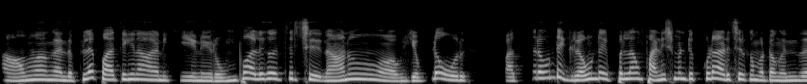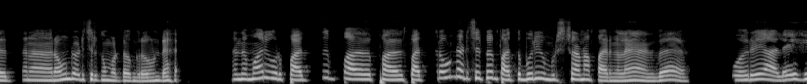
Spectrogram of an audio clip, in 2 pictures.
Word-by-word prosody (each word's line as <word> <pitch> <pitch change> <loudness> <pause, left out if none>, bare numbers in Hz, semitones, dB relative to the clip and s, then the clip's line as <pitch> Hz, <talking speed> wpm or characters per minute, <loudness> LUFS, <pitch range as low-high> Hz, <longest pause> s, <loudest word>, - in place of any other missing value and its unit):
ஆமாங்க. 210 +4 +1
அந்த 180 -1 +1
பிள்ளை 280 +5 +3
பாத்தீங்கன்னா, 235 +1 +1
அன்னைக்கு 190 -1 -4
என்னை 170 -1 0
ரொம்ப 175 - -1
அழுக 250 +1 +1
வச்சுடுச்சு. 240 -2 -2 0.2
நானும் 235 +8 +3 0.5
எவ்வளோ 175 +12 -2
ஒரு 190 -1 +1 0.4
10 170 +4 -8
ரவுண்ட் 305 +4 +1
கிரவுண்ட, 235 +7 +3
இப்பெல்லாம் 260 +3 +1
பனிஷ்மென்ட் 255 +5 +1
கூட 280 - +4
அடிச்சிருக்க 230 -1 0
மாட்டோங்க, 185 -2 0
இந்த 185 0 +1
இத்தனை 200 +2 -4 0.2
ரவுண்டு 245 +5 +3
அடிச்சிருக்க 220 -3 -1
மாட்டோம் 175 -1 -1
கிரவுண்ட, 170 +3 0 0.7
அந்த 240 +1 +2
மாரி 300 +3 +1
ஒரு 240 - -2
10 205 +8 -3 0.2
ப - - +1 0.7
10 210 +8 -4
ரவுண்டு 340 +3 0
அடிச்சிருப்பேன், 290 -1 -1
10 215 +2 0
பூரியும் 255 -2 +2
முடிச்சுட்டானா 225 +2 0
பாருங்களேன், 175 +2 +1
அவ 180 +5 0 0.7
ஒரே 220 +3 +1
ஆளே. 200 +3 0
220 Hz, 150 wpm, -22 LUFS, 185-250 Hz, 0.7 s, கூட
